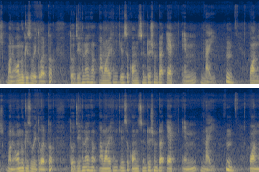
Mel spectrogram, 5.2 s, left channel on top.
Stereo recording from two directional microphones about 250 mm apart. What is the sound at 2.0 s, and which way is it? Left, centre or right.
Speech, left.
